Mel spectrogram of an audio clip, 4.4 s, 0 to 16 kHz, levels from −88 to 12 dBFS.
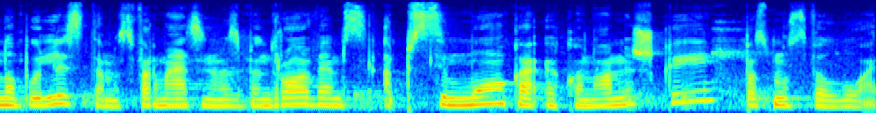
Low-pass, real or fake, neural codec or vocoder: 14.4 kHz; real; none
